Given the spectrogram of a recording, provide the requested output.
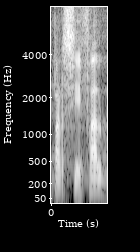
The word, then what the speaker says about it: Parzival: La tercera y última versión es la Parsifal, que se escribe en alemán Parzival, pero se pronuncia Parsifal, por eso vamos a utilizar por su transcripción en español la palabra Parsifal.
